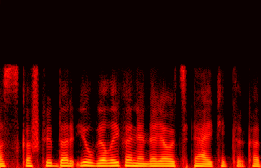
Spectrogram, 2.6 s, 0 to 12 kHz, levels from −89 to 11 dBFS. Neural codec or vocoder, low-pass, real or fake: codec, 16 kHz, 1 kbps, FunCodec, trained on LibriTTS, 50 frames a second; 7.2 kHz; fake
